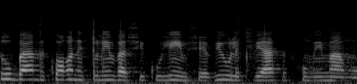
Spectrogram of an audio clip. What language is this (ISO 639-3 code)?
heb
